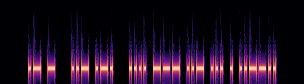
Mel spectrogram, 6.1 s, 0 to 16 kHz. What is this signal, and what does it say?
Morse code, heard as a keyed tone, about 25 wpm, 700 Hz. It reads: AT UR HOUSE?
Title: Sentences from Top 200 Words and Abbreviations 25wpm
